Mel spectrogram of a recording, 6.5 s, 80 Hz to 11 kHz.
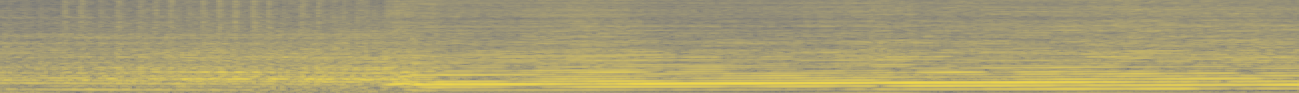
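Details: Herkules Prior K50 moped, 50S 5-speed two-stroke at original displacement, 17 carburettor, original-look resonance exhaust, full throttle on the dyno reaching 7.6 hp (stock 4.5): the buzz climbs smoothly with no stutter, a healthy, well-tuned pull.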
